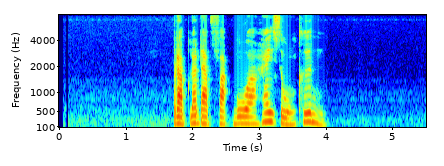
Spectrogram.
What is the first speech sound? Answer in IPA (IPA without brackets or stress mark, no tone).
p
